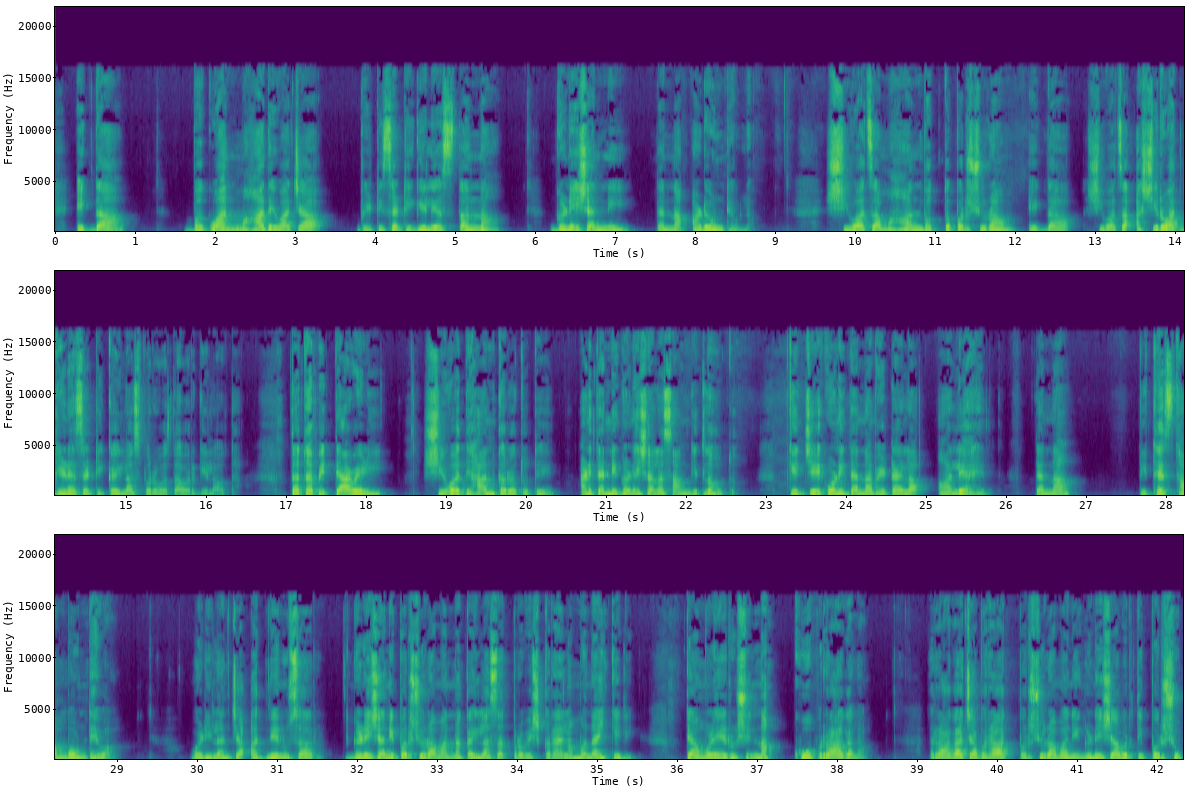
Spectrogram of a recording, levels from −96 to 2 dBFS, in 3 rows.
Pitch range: 175-235 Hz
